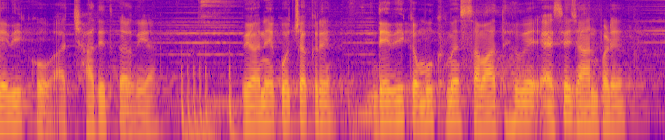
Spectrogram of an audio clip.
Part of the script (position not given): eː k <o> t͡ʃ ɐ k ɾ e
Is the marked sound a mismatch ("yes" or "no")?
no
